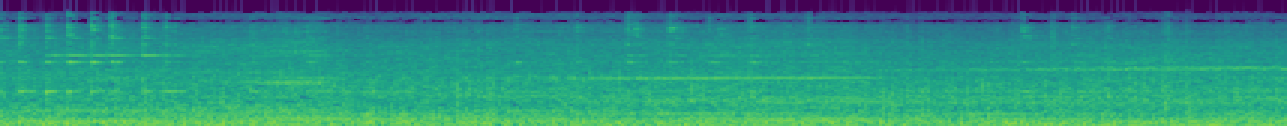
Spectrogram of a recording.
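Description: Steady rain falling, with a loud low rumble beneath it and faint thin whistling tones in the middle and again near the end.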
